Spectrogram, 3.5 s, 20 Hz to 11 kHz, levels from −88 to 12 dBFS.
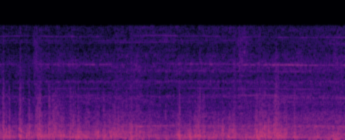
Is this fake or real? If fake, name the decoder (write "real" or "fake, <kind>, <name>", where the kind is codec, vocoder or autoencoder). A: real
